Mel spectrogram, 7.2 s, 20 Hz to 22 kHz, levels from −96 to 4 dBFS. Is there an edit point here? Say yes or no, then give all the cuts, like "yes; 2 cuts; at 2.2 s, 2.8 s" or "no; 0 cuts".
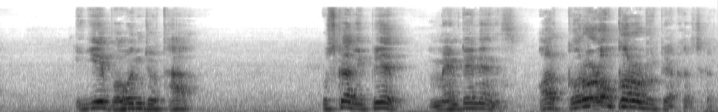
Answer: no; 0 cuts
